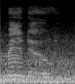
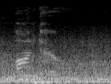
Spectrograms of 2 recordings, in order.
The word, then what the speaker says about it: Mondo: Texas, where I'm from, that spelling is pronounced Mondo. For the Hispanics down there, their name that are named Mondo.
